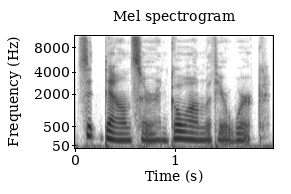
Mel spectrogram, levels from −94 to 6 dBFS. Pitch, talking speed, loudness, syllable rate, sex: 170 Hz, 270 wpm, -18 LUFS, 4.8 syllables/s, female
